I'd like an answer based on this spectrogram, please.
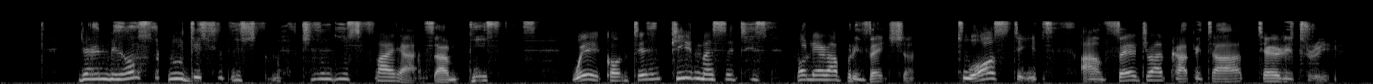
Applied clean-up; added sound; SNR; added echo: neural diffusion model UNIVERSE++.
